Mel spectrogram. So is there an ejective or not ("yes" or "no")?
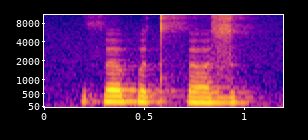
no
